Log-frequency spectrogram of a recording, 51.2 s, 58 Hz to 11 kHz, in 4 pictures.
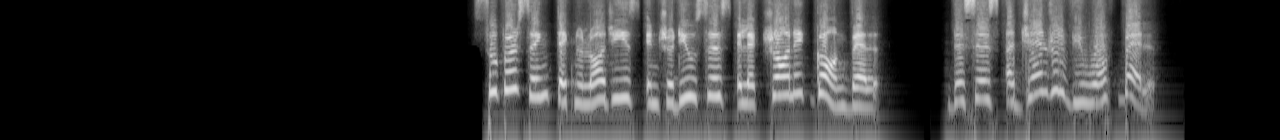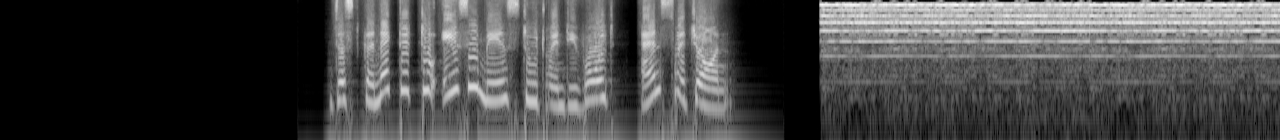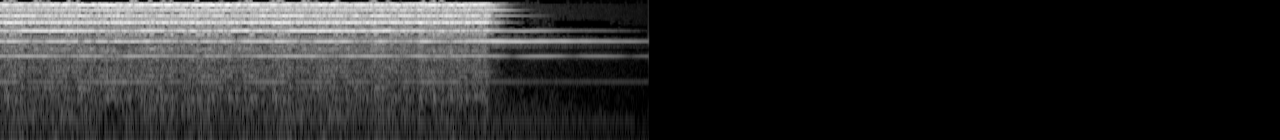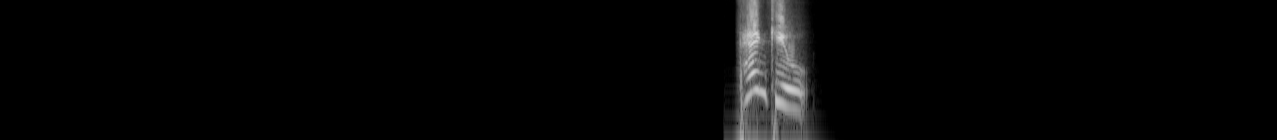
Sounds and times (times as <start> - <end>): Speech: 4.8 - 8.8, 9.5 - 11.6, 16.1 - 20.2, 45.8 - 46.6.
